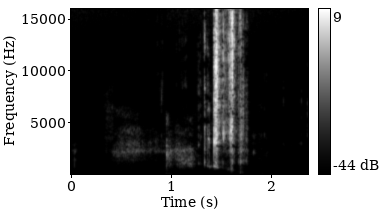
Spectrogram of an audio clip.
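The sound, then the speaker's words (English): Loud, crisp crunching of Kettle Original Sea Salt potato chips, a few sharp bites followed by a burst of brittle chewing, with no talking over it. “Those are good chips.”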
